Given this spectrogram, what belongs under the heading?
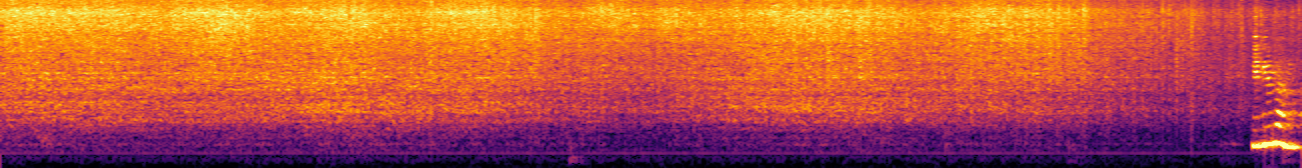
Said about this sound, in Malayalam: ഇനിയിപ്പോൾ നമുക്ക് ഇതിലേക്ക് മാവ് ഒഴിച്ചു കൊടുക്കാം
